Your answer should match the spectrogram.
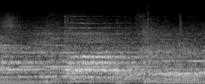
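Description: Choral music: a choir singing held notes over accompaniment.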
